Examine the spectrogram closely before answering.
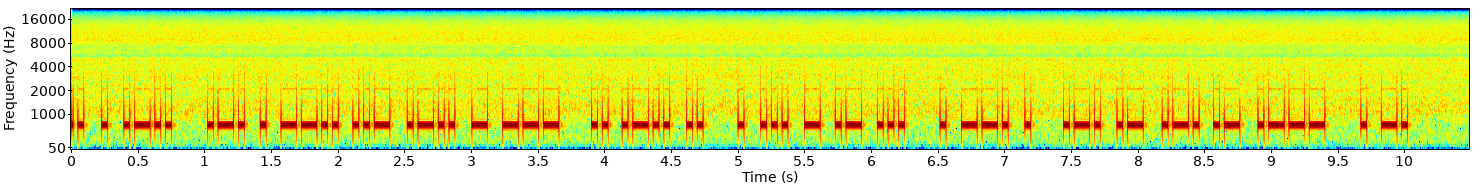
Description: Morse code, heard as a keyed tone, hand-sent with a paddle, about 30 wpm, 700 Hz. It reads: … REZULTO ILI ESTAS EGE RARAJ EN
